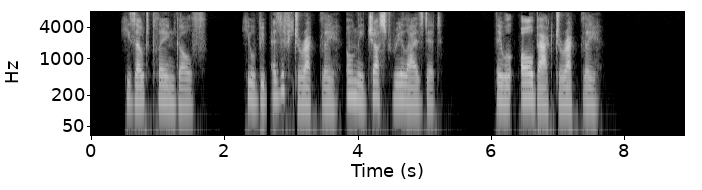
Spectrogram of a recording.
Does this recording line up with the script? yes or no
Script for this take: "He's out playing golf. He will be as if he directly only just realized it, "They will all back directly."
yes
